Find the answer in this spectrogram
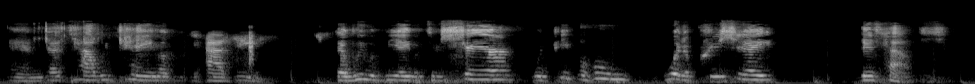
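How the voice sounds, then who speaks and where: With music in the background, a woman with an American accent speaks at medium pitch and a fairly slow pace. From Mississippi. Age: 80s+. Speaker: co-founder of veterans house. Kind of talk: speech at community event.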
